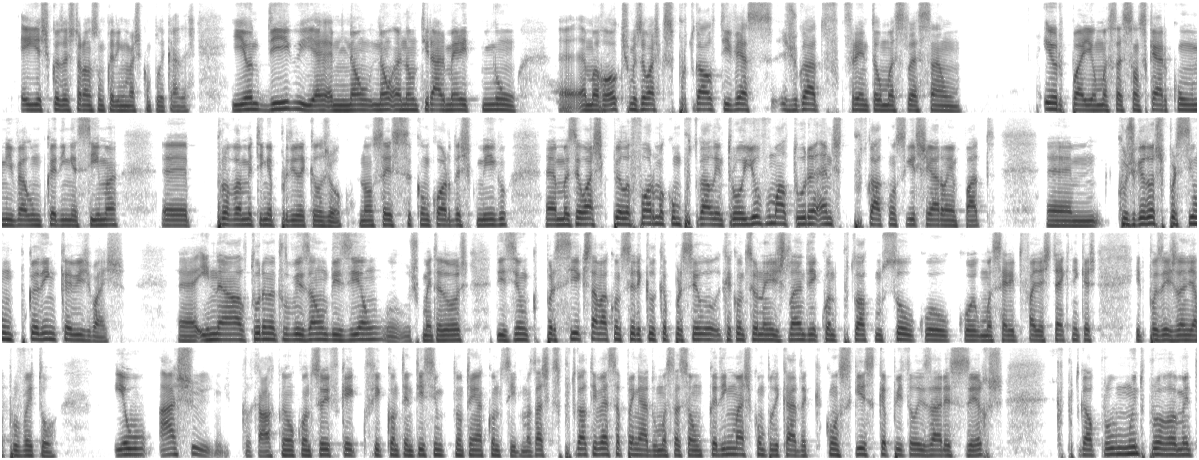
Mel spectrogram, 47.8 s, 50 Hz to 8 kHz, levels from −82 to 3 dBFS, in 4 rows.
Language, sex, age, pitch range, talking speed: Portuguese, male, 20-39, 135-150 Hz, 200 wpm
